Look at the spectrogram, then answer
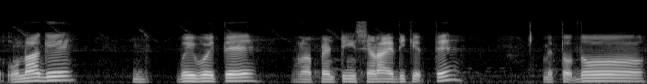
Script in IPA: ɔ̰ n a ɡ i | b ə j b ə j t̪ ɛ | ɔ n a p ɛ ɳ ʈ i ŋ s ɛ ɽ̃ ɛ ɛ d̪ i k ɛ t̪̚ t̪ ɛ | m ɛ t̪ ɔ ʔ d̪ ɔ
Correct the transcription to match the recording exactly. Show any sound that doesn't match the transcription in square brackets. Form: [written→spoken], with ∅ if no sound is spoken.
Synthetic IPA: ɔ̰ n a ɡ [i→ɛ] | b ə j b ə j t̪ ɛ | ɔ n a p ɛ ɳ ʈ i ŋ s ɛ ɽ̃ [ɛ→a] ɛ d̪ i k ɛ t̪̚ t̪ ɛ | m ɛ t̪ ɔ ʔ d̪ ɔ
